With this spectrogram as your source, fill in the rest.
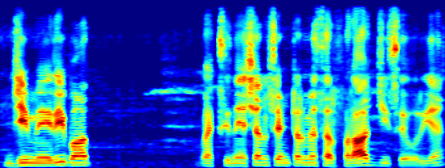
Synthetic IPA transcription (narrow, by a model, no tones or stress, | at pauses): d͡ʒiːmeːɾibaːt̪̚ | ʋɛːksineːʃənsẽːɳʈəɾmẽsɐɾfəɾaːd͡ʒd͡ʒiːseɦo̰ːɾəiɦɛː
